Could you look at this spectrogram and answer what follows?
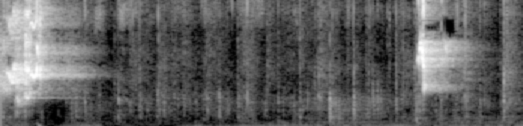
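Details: Caged lovebirds at home give two piercing high chirps about two and a half seconds apart, each brief and harsh, with near silence and a soft hum in between.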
